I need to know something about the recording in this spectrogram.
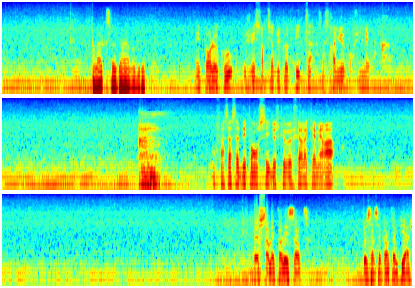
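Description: A propeller plane's engine drones steadily.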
